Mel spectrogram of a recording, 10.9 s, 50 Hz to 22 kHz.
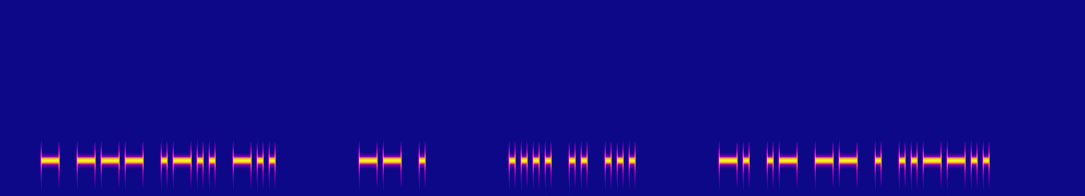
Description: Morse code, heard as a keyed tone, about 20 wpm, 700 Hz. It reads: TOLD ME HIS NAME?
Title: 2x Word-Spacing - Sentences from Top 400 Words - 20wpm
